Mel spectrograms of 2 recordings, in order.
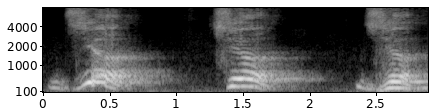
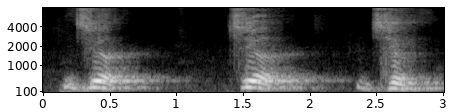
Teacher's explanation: मराठी में वह दंत तालव्य है, यानी तालु के साथ साथ वो दंत को, दांत को भी, ऊपर के दांत को भी स्पर्श करता है।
